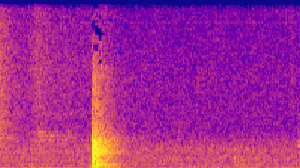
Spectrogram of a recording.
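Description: A single sharp clink of a metal spoon against a dish, about half a second in, over a low steady hum.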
